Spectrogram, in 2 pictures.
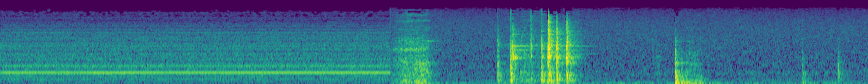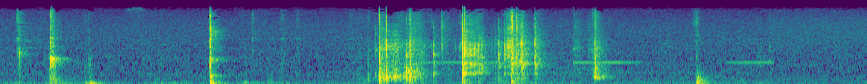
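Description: A single-serve coffee machine running with a steady hum as it brews into a tumbler, stopping about four seconds in. Then a string of light clicks, clinks and knocks as a tumbler lid, a small glass jug, a plastic food container and a plate are handled.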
